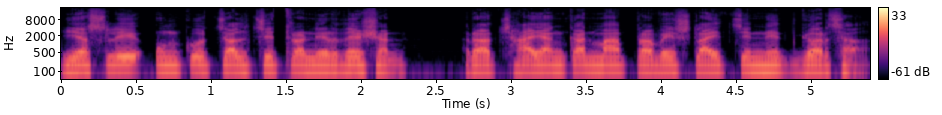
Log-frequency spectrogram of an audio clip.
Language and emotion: Nepali, neutral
